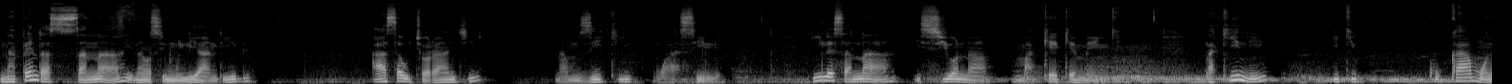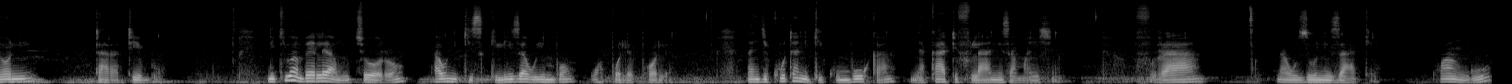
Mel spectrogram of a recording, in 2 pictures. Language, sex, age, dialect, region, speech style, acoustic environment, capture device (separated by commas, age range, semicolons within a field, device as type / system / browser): Swahili, male, 25-34, Kenya - Nairobi Sheng-influenced, Kenya, relaxed, silence, mobile / Linux / Chrome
